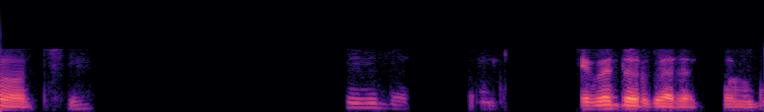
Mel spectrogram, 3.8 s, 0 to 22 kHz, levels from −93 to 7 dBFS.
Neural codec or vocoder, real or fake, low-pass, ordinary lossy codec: vocoder, 44.1 kHz, 128 mel bands every 256 samples, BigVGAN v2; fake; 3.6 kHz; none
